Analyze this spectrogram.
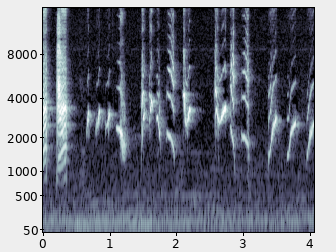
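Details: Long-tailed shrike singing energetically, used to stir a caged bird that has stopped singing: rapid string of short whistled, rising and falling notes around mid-high pitch, with harsher bursts at the start.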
